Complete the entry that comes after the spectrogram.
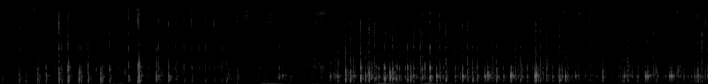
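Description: Fingertips and nails tap and scratch a medium, hollow, black rigid cardboard box with a white barcode sticker. Quick, dry, papery taps come in dense flurries, and a smoother scratching stretch around three seconds gives way to more rhythmic tapping with a hollow mid-pitched knock. Each hit dies away almost instantly, without ringing.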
